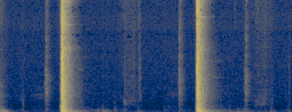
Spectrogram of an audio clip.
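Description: A block of porcelain clay slammed down on a table twice, about two seconds apart, each a single heavy thud. It is being knocked on the table to loosen up clay that has sat for months.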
